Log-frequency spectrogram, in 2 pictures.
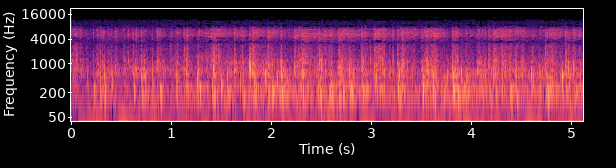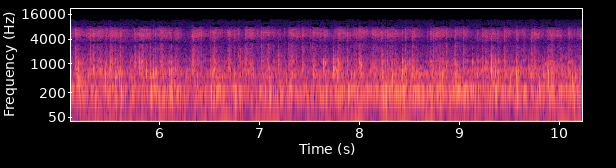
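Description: Hoofbeats of a troop of horses, a dense, irregular clatter of many hooves as a mounted cavalry patrol rides off. It is a radio-drama sound effect.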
